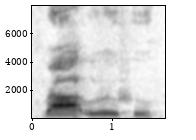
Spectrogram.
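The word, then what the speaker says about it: Ra Uru Hu: And we're talking about Rakuru. Ra-uru-hu. Butchered that, I'm sure. – Ra-uru-hu. Sounds about right.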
